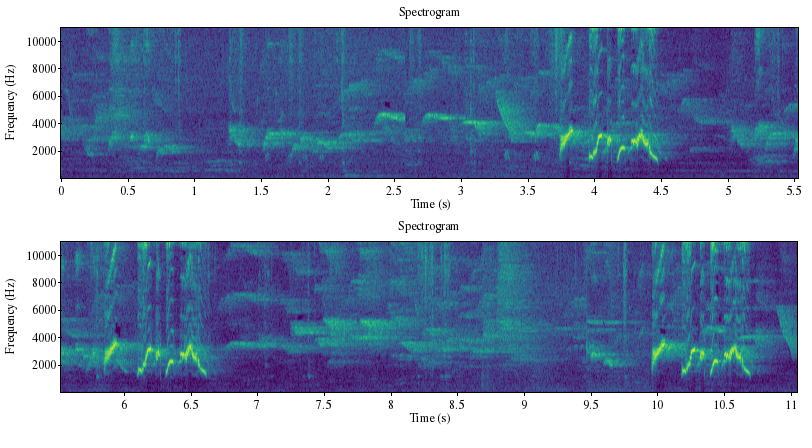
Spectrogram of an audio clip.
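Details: Red-whiskered bulbul from Thailand singing a five-syllable song: bright, bubbly phrases of several quick notes about every three seconds, with other chattering birds behind.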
